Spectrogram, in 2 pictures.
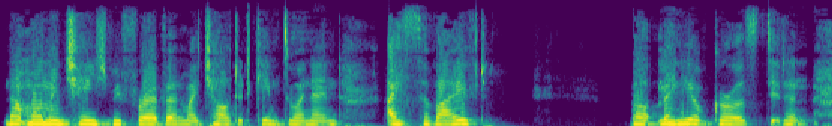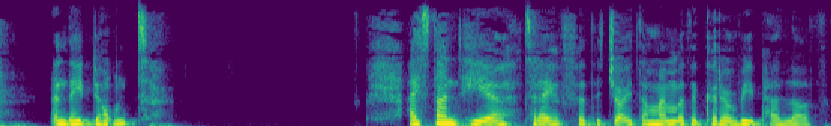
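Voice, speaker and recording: A young woman from Somalia speaks in an earnest, deliberate way, keeping her pitch steady and level as she delivers a prepared speech. Her voice comes through a dull, lo-fi recording. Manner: earnest and deliberate, with occasional restarts. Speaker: beauty pageant contestant.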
